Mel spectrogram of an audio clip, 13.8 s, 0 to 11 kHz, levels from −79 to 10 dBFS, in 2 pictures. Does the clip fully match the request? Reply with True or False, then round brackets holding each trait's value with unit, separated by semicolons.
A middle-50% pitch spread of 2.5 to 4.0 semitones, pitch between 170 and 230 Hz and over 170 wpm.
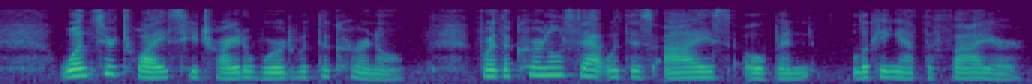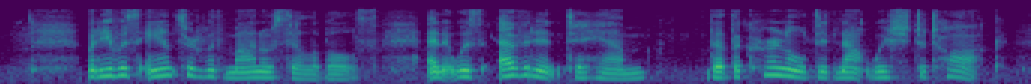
True (3.6 semitones; 190 Hz; 185 wpm)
